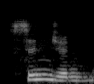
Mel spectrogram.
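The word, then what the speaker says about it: St John: cultured voice you know pronouncing his name as ethan sinjan davies i tilt my head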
